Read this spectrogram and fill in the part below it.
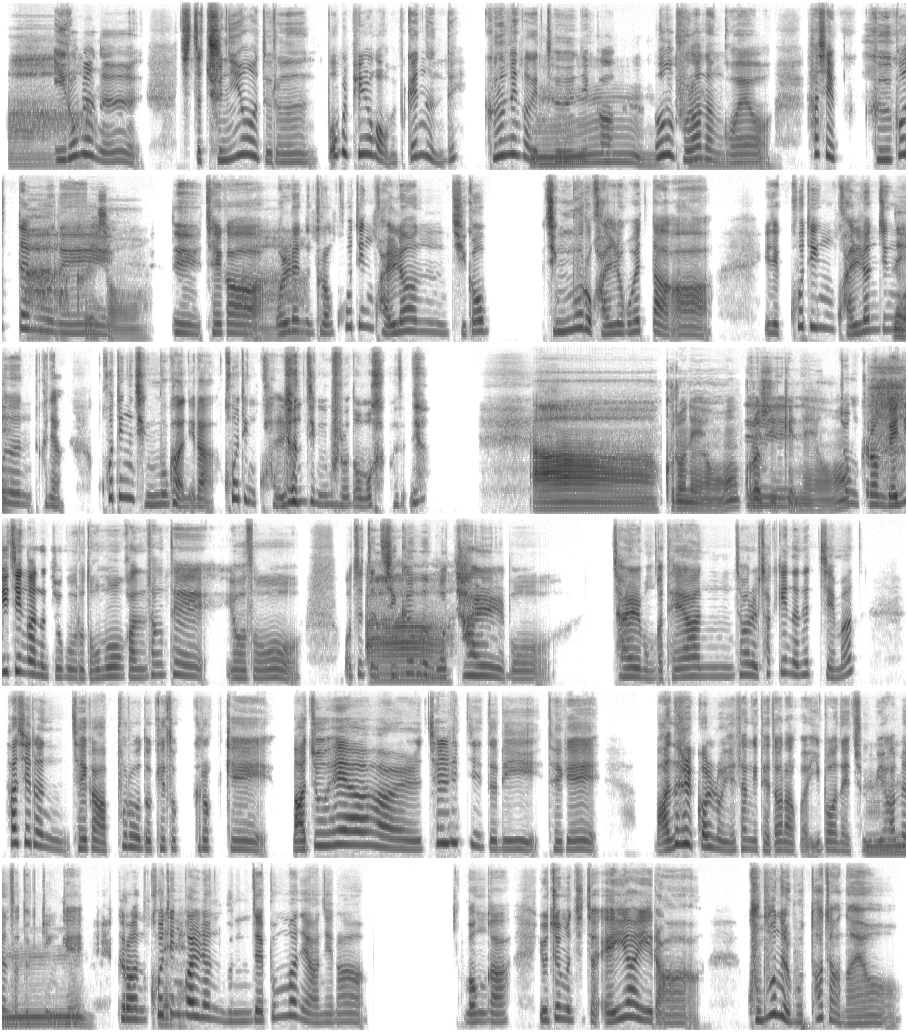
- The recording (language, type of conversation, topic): Korean, advice, 예측 불가능한 변화가 계속될 때 불안하지 않게 적응하려면 어떻게 해야 하나요?
- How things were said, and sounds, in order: other background noise; laughing while speaking: "직무가"; laughing while speaking: "관련 직무로 넘어가거든요"; laughing while speaking: "많을"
